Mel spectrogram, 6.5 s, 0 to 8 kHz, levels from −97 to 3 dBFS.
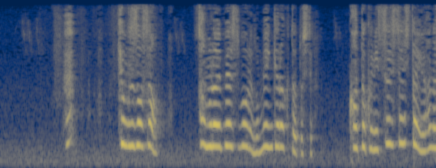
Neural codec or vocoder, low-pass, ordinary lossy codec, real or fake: none; 7.2 kHz; MP3, 64 kbps; real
